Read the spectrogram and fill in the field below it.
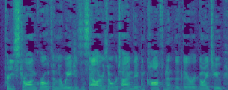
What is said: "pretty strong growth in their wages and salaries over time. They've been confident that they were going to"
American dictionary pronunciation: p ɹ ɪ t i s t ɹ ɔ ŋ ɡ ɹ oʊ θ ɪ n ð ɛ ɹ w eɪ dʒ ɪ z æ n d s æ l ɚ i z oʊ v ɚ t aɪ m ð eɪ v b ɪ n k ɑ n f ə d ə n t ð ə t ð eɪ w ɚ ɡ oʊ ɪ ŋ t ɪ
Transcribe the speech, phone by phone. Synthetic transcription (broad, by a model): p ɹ ɪ t i s t ɹ ɔ ŋ ɡ ɹ oʊ θ ɪ n ð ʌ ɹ w eɪ dʒ ɪ z n s æ l ɚ i z oʊ v ɚ t aɪ m ð eɪ v b ɪ n k ɑ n f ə d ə n ð ə t ð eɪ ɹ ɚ ɡ oʊ ɪ ŋ t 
